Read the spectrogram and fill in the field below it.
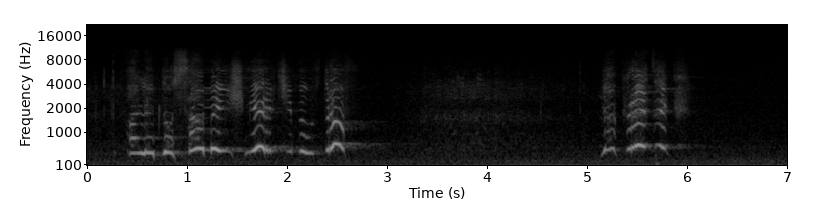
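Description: A man sings out in a loud, exaggerated voice through a microphone in a large hall.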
